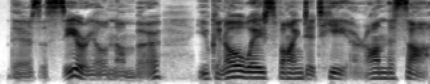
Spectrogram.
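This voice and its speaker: Putting on a character voice, a man sounds raspy and fairly high in pitch, with big swings in loudness on a very clean recording with a silent background. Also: moderate pace, lively intonation. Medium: read story. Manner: polite, gentle, slightly formal.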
